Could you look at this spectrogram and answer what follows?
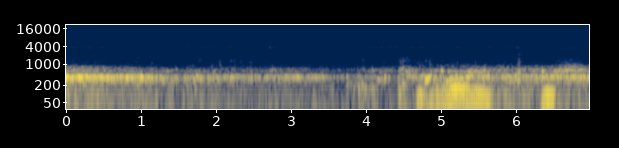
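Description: Slowed-down slow-motion audio: a steady, deep drone, with drawn-out low thumps two-thirds of the way through and again near the end as the walleye flops on the ice beside the hole.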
